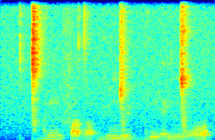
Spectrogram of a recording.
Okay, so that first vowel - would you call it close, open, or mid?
open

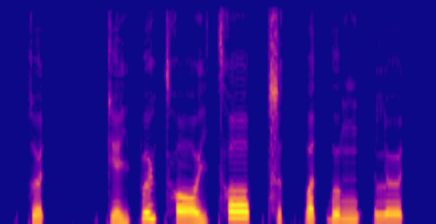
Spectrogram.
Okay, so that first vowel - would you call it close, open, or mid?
mid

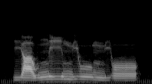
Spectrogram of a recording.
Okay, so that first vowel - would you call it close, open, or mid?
open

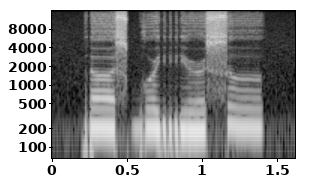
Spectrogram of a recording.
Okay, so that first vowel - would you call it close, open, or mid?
mid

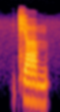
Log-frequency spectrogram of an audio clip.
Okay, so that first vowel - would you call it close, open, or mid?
open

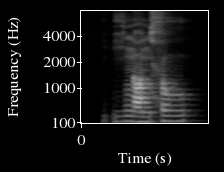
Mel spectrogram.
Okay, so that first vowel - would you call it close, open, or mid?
close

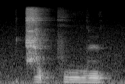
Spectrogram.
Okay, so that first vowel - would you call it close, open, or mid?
mid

